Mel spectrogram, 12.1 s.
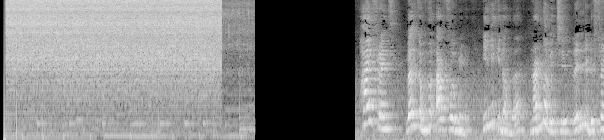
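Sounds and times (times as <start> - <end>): food sizzling in hot oil: 0.1 - 5.1.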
